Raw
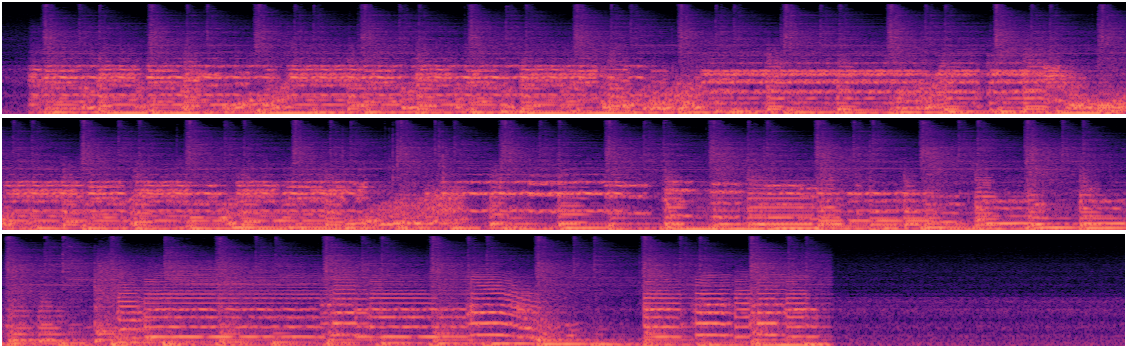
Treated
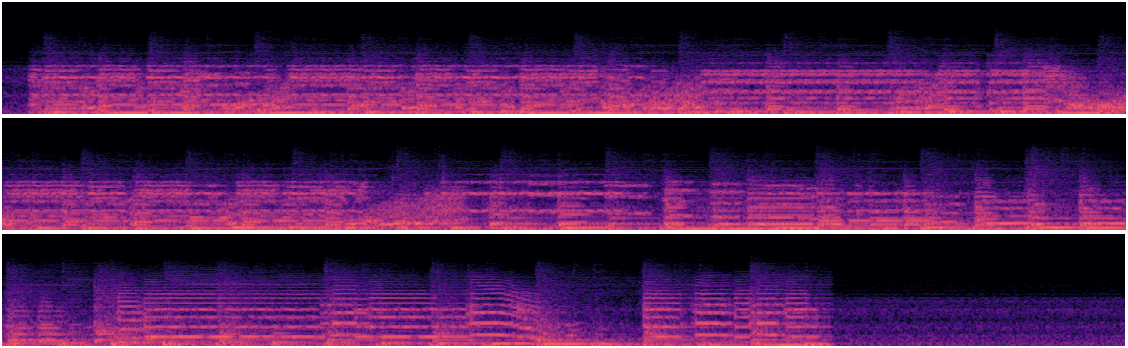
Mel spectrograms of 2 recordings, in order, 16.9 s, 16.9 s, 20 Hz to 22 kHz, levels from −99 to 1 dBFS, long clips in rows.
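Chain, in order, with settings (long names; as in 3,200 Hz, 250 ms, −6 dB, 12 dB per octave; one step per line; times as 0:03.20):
head-to-tape spacing loss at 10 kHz 32 dB, from 0:10.76 at 10 kHz 25 dB
level −8.5 dB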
